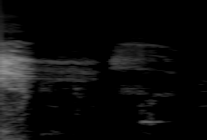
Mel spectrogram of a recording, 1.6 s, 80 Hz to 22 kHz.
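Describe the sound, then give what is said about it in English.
A bird gives two short, high calls in quick succession, the first opening with a harsh burst and the second a thinner whistle-like note, heard alone with no talking. “10 men and a bird.”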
